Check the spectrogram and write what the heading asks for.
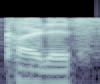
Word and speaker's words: Cardiff: How do you say Cardiff? – Yeah, Cardiff, C-A-R-D-I-F-F, as in Frank.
